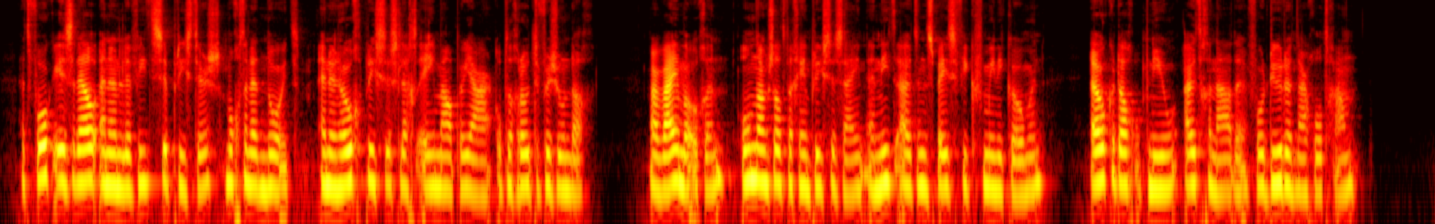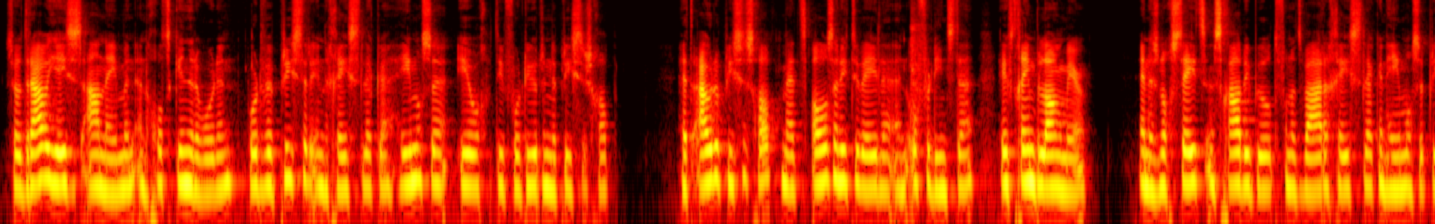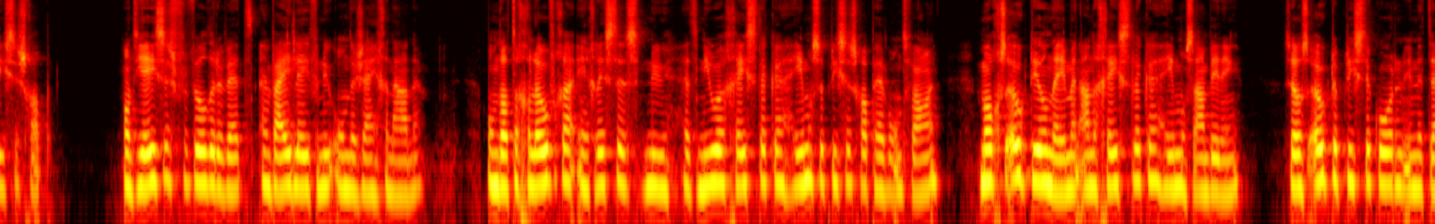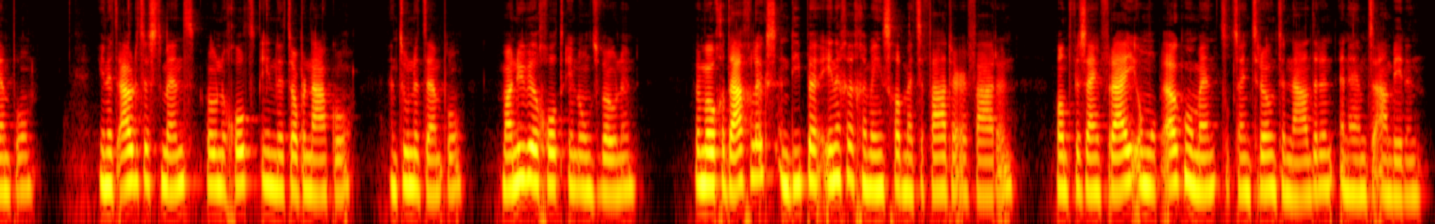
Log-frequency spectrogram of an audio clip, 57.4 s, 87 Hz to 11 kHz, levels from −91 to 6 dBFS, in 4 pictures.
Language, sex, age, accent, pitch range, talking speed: Dutch, female, 20-39, Dutch, 190-210 Hz, 190 wpm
